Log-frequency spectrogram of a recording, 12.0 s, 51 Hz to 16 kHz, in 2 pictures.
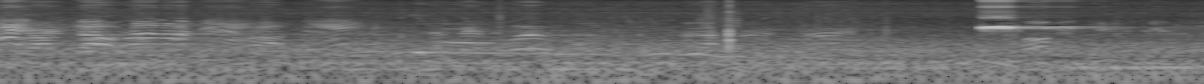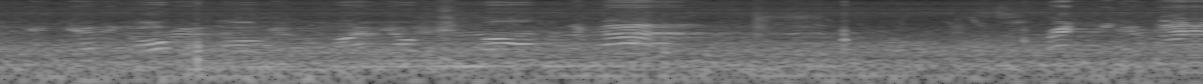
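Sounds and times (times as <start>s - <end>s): distant shouting and calling: 0.0s - 12.0s.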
